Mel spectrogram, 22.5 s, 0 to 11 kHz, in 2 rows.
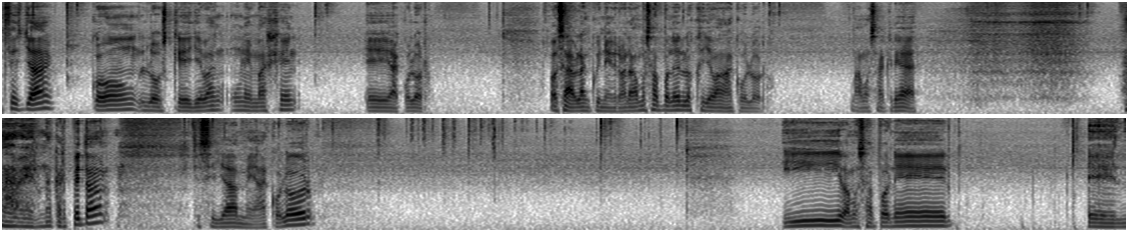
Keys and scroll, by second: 13.8-16.8 typing, 17.2 Return, 17.7 super+Tab.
